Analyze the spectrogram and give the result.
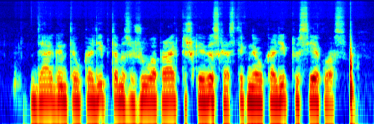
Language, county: Lithuanian, Šiauliai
